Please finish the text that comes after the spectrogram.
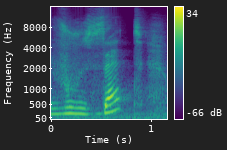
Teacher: And please notice that when we say vous êtes, we need to hear that ze sound because we are linking the final s in vous to the vowel e in êtes. This is called the liaison in French.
